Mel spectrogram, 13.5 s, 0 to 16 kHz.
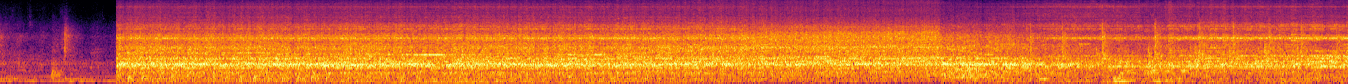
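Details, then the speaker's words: Range Rover Classic V8 with an idle that surged up and down: a busy, uneven hum with an irregular pulse. The idle air control stepper motor is faulty; unplugged, the engine idles at about 1100 rpm. "okay it's definitely the stepper motor because when I unplug it it just revs about 1100 RPMs at just idle"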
